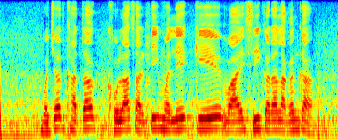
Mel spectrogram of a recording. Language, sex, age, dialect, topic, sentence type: Marathi, male, 25-30, Varhadi, banking, question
